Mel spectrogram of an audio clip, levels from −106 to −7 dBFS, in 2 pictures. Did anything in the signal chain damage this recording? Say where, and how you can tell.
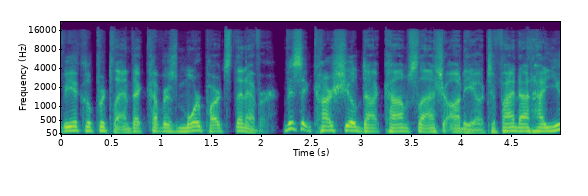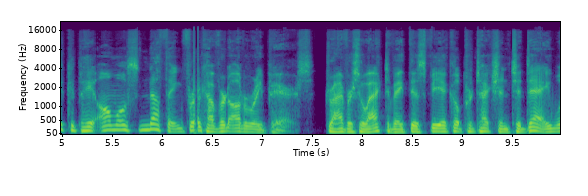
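Yes. A jitter buffer speed-up runs from 0.59 to 3.08 s. At the network receiver the buffer had built up more speech than its target, as happens when delayed packets arrive together. To drain it, the receiver repeatedly cut out short pieces one or a few pitch periods long, removing about 150 ms in total. The speech runs at 106% of normal speed with its pitch unchanged, so that stretch sounds slightly hurried.

Chunks out of order occur between 6.32 and 6.40 s, after "could pay almost nothing" and before "covered auto repairs". At the network or buffer-writing stage, one 40 ms chunk arrived or was written one chunk late, so it plays after the chunk that should follow it. Nothing is missing, but the swapped order creates three hard joins. The result is a brief jumbled moment.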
